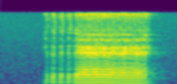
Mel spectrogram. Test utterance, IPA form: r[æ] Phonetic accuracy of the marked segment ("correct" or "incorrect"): correct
